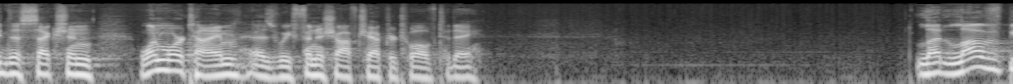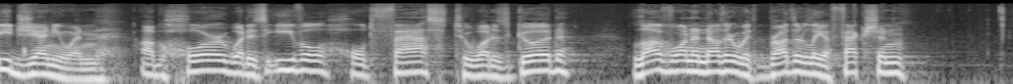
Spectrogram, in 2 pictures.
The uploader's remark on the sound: on February 4th, 2024 at Bible Center Church in Maiden Rock, Wisconsin.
